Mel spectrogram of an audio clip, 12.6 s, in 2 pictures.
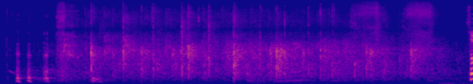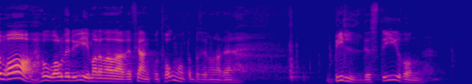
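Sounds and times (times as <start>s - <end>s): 
laughter: 0.0s - 2.0s
clapping: 0.7s - 6.2s
speech: 6.3s - 9.7s, 10.8s - 12.0s.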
